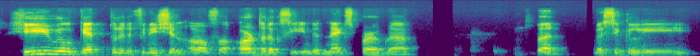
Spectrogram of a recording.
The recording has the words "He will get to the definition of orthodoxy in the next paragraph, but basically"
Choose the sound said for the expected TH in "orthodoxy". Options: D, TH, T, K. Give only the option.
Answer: T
